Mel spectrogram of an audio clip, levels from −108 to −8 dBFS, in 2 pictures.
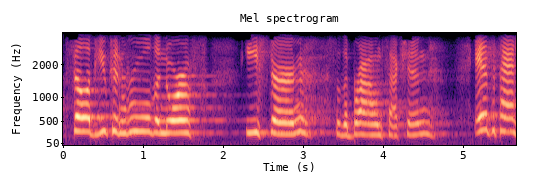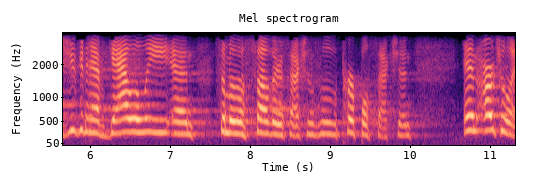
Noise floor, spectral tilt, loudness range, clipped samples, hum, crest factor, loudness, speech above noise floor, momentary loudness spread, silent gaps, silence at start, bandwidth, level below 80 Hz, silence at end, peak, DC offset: -49 dBFS; -8.5 dB/octave; 3 LU; under 0.1%; none; 18 dB; -23 LUFS; 27 dB; 15 LU; none; 0.15 s; 3.8 kHz; -72 dBFS; 0 s; -4 dBFS; under 0.1%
